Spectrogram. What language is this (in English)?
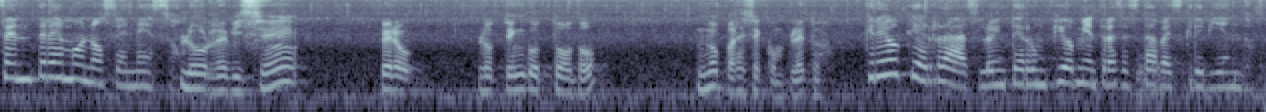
Spanish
